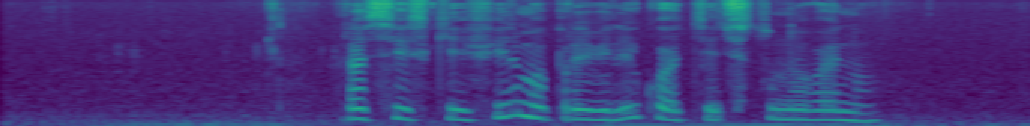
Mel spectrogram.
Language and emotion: Russian, neutral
